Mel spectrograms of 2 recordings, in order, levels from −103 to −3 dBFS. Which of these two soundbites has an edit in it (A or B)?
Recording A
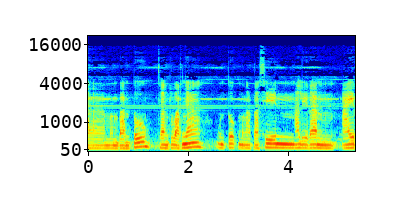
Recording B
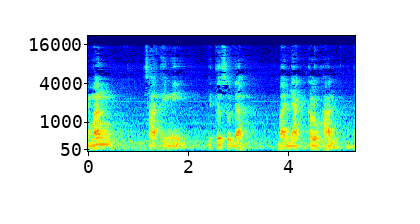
A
